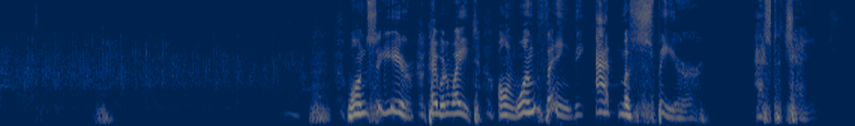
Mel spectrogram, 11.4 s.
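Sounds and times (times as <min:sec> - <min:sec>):
audience clapping hands: 0:00.0 - 0:04.5
speech: 0:04.1 - 0:09.4, 0:10.1 - 0:10.8.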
